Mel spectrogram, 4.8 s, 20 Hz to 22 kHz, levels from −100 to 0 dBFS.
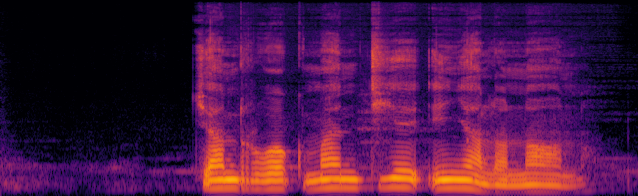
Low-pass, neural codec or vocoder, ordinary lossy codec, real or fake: none; none; none; real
